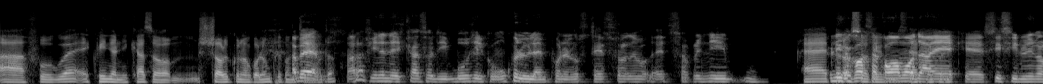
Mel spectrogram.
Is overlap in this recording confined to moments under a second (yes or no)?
no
